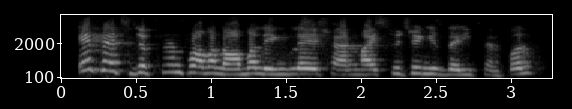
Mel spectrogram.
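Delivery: normal talking voice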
